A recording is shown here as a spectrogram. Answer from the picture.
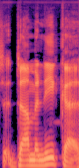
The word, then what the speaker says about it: Dominica: It's Dominica is the correct pronunciation.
